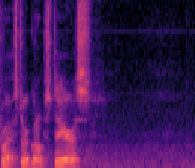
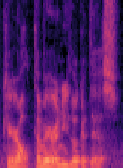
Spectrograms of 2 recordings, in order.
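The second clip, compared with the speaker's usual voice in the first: retold yell; 4 semitones higher, 6 dB louder than usual. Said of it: "I yelled up to".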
